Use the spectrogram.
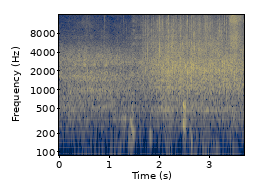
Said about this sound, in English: I'm getting a lot of claps for donut eating.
